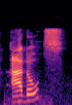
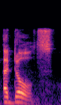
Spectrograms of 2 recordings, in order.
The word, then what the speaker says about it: adults: Now, we do have two ways to pronounce this word, class. We can say adults, okay, like Igor had said, or you can say adults. Either way is fine.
